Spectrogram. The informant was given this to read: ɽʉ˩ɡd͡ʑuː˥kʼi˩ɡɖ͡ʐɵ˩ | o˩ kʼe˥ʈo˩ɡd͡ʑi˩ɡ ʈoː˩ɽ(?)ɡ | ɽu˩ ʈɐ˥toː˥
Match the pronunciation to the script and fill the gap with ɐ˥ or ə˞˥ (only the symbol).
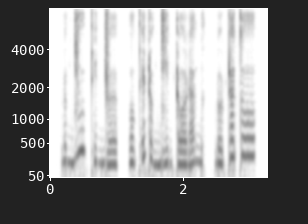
ɐ˥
